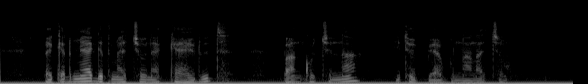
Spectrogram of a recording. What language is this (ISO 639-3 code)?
amh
